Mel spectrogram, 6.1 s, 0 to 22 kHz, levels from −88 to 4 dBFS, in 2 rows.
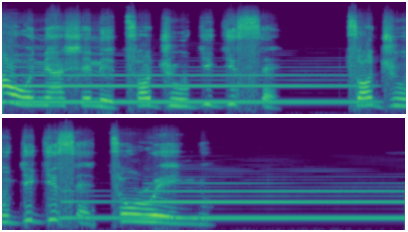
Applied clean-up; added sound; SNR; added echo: none; Wind instrument, woodwind instrument; 7 dB; none.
